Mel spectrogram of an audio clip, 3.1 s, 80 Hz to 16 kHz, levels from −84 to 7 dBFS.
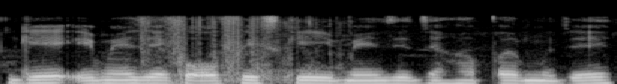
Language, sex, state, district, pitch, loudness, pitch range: Hindi, male, Madhya Pradesh, Dhar, 125 Hz, -14 LUFS, 120-130 Hz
